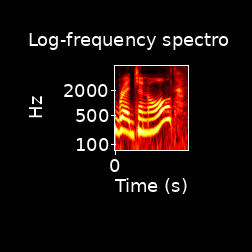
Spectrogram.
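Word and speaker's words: Redginald: His name is Reginald. It's spelled R-E-D-G-I-N-A-L-D, so that I can call him Reggie, and it will be like edgy, but with an R.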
